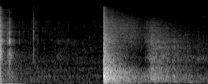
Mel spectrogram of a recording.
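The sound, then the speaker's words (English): A 15 mm bird banger firecracker, shot from a two-barrel cap gun, explodes midair in one loud, sharp crack with a ringing decay. A few faint clicks come before it. “This firecracker shoots out like 25 feet and explodes in midair.”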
